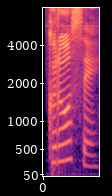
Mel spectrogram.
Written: cruce

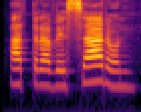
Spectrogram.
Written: atravesaron

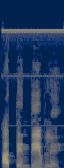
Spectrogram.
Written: atendible

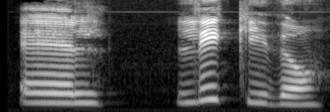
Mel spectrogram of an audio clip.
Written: el liquido

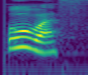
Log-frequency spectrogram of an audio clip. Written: uvas

